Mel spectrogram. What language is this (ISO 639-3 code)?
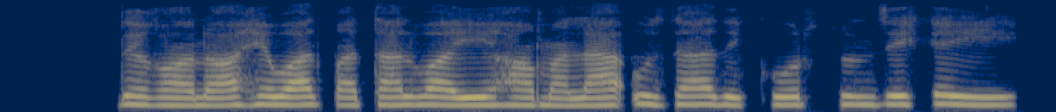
pus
